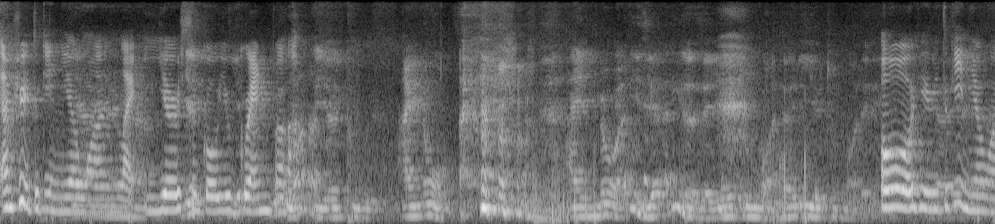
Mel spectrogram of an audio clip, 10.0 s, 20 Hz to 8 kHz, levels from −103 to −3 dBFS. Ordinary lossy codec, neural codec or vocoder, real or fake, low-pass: none; none; real; none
